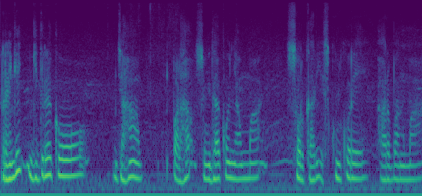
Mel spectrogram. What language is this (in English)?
Santali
